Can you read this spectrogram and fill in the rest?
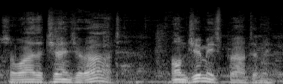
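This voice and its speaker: An actor playing a dry, dogged police detective, understated in a radio drama. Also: male voice, lowish voice, expressive, normal speed, over music, close to an everyday voice. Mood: probing. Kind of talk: naturalistic radio drama acting.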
